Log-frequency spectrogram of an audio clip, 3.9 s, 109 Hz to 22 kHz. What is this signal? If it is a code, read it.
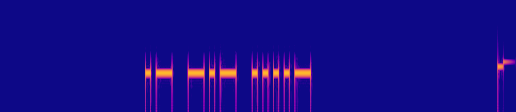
Morse code, heard as a keyed tone, about 30 wpm, 700 Hz. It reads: AK4
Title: Callsign Prefixes for Top 25 DXCC - 30wpm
